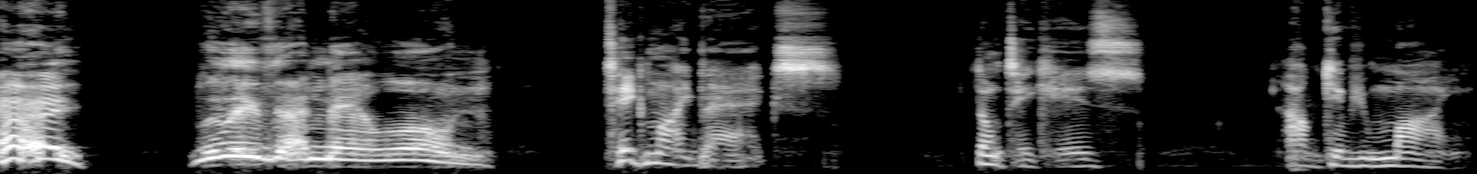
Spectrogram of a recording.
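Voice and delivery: booming, very loud, slow, drawn-out commanding voice. Retelling stepping in to stop a fight at work: own [name] voice. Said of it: "I use my [name] voice and say".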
